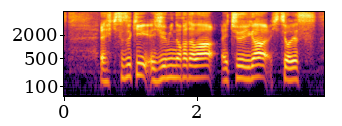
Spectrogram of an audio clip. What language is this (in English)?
Japanese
